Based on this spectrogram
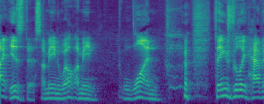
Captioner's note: laughs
